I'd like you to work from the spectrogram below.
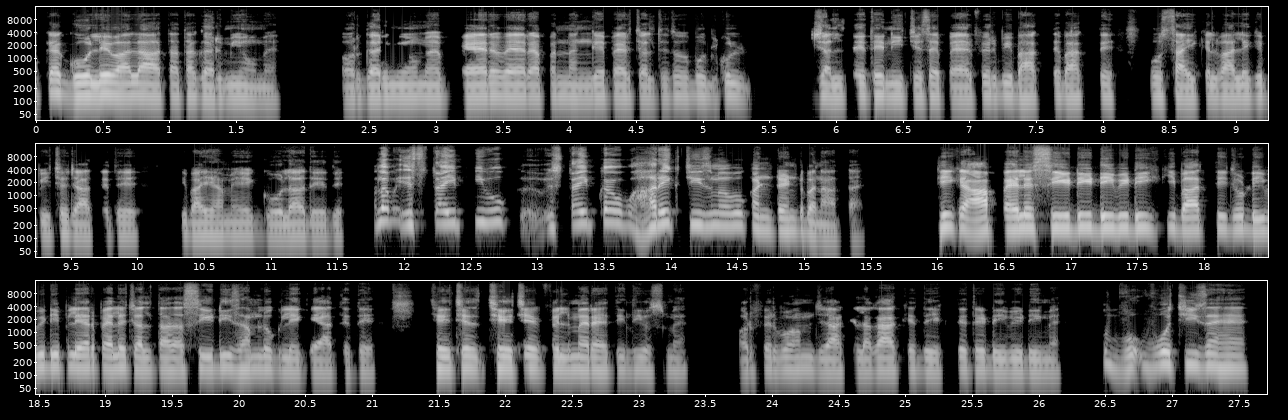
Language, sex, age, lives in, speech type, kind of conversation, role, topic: Hindi, male, 25-29, India, conversation, podcast, guest, Kis character ne aapki zindagi mein aapko kya sikhaaya?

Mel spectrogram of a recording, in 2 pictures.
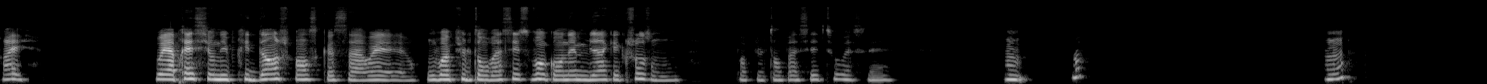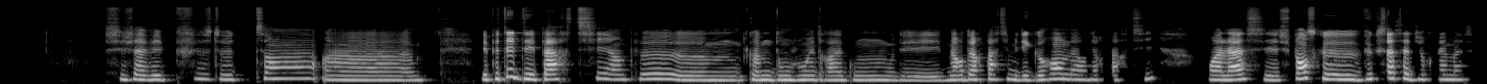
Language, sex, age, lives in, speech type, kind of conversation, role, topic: French, female, 20-24, France, conversation, unstructured, none, Quel loisir aimerais-tu essayer si tu avais plus de temps ?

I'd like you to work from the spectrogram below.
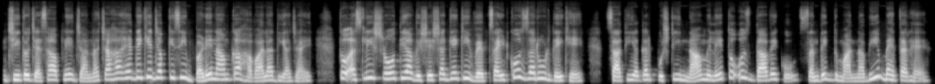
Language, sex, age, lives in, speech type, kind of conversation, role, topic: Hindi, female, 25-29, India, read, expert-assistant, expert, क्या सोशल मीडिया पर फैलने वाली भाषाई जानकारी सचमुच भरोसेमंद होती है?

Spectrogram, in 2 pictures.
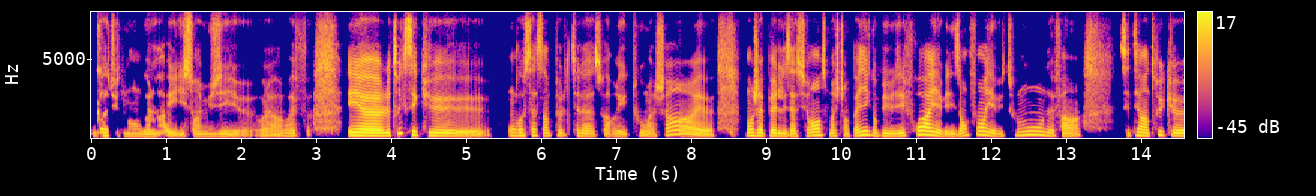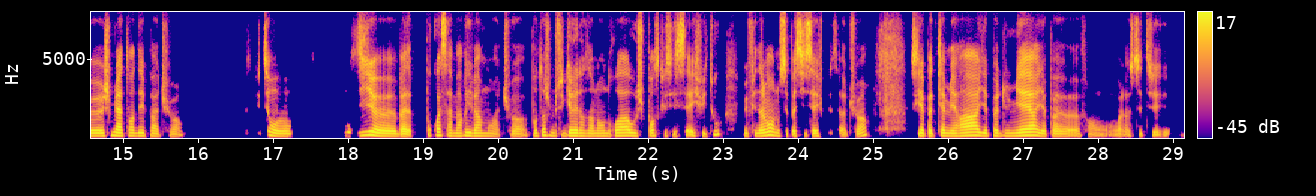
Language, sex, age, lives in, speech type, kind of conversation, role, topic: French, female, 35-39, France, conversation, unstructured, none, Quelle est votre stratégie pour rester positif face aux difficultés ?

